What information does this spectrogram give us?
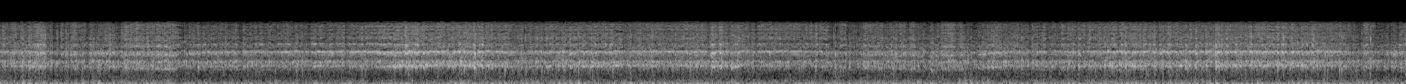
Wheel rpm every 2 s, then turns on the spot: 220, 230, 230, 230, 220, 230, 230.
none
